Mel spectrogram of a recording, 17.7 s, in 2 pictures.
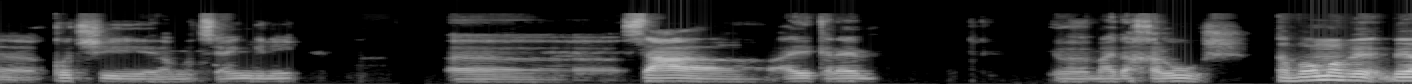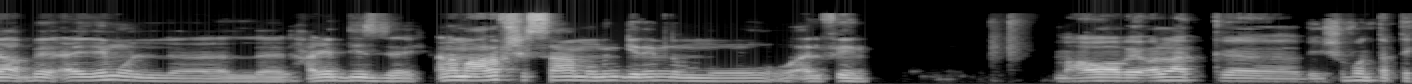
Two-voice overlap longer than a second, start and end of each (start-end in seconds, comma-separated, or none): none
